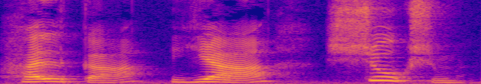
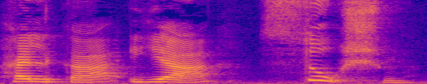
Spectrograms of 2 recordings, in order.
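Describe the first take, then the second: No difference in how they are said.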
